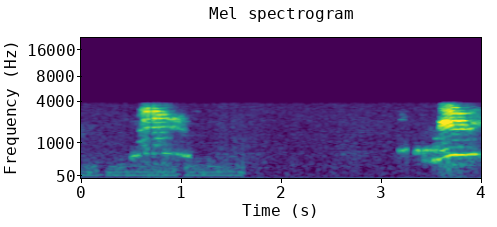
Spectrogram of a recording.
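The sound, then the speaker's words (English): A cat meows twice, a drawn-out cry near the start and another louder one at the end, with a low hum and quiet stretch between. “Why are you meowing?”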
